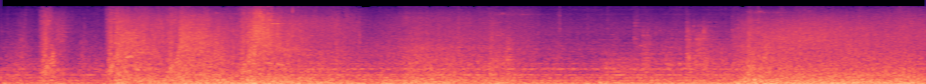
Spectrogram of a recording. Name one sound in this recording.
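Flames roar in bursts.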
